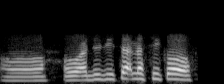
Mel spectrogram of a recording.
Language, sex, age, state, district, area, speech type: Manipuri, female, 60+, Manipur, Tengnoupal, rural, conversation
